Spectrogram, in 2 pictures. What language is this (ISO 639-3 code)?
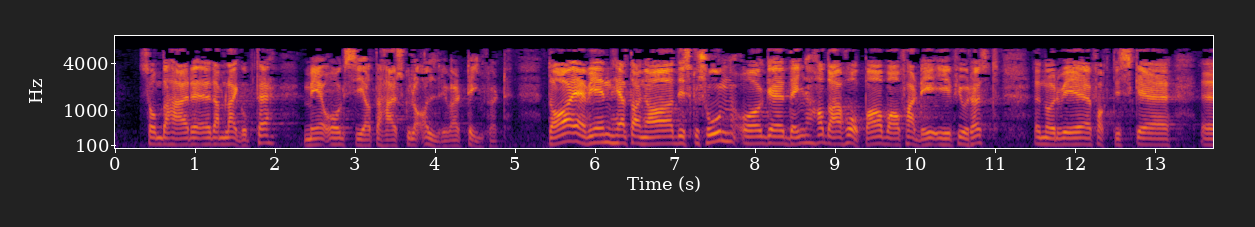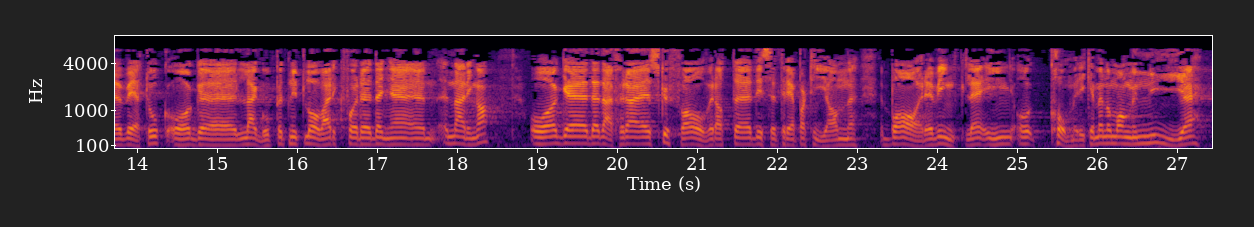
nob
